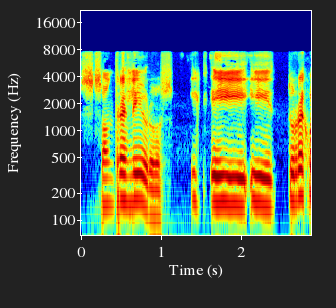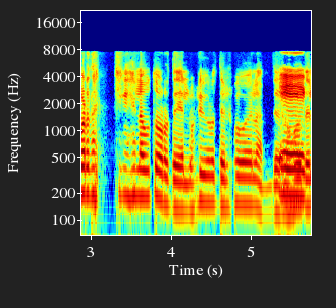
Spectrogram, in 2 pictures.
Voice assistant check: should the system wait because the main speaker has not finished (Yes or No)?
No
